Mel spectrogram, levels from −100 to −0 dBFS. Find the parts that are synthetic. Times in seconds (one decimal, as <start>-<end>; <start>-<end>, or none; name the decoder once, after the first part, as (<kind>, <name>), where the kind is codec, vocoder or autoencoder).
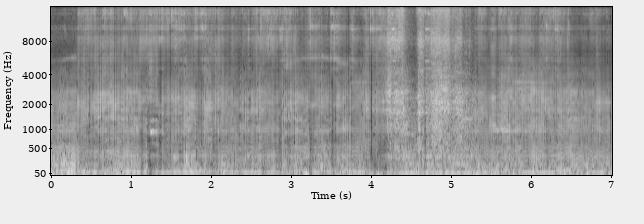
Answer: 0.0-4.2 (vocoder, BigVGAN v2); 5.3-7.0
